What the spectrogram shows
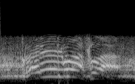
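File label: Russian damaged oil mood med, speech; War Thunder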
